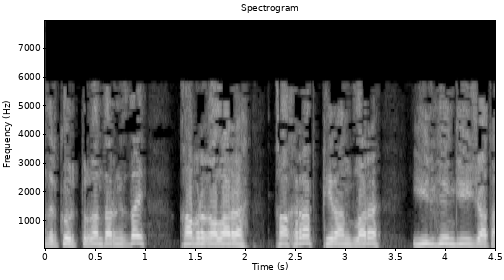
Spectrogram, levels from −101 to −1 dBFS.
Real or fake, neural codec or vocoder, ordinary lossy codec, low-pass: fake; vocoder, 22.05 kHz, 80 mel bands, WaveNeXt; MP3, 24 kbps; 7.2 kHz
